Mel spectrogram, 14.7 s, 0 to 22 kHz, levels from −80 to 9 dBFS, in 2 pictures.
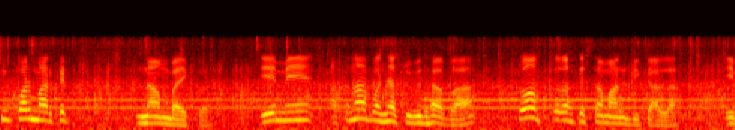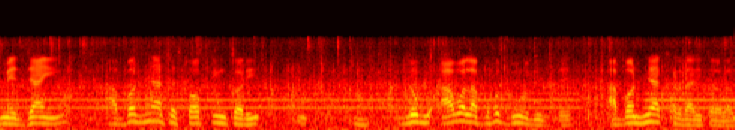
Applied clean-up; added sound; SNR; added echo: none; Rain + Brass instrument; 6 dB; none.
